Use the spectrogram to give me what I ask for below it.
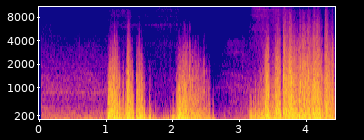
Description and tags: Loud Wind
Loud, wind, outside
